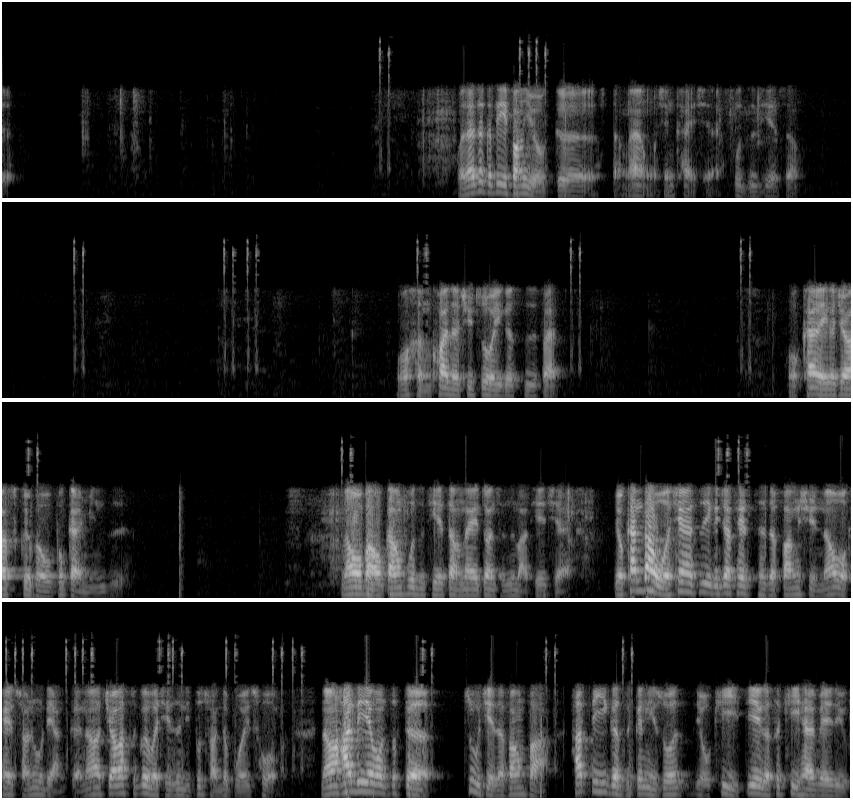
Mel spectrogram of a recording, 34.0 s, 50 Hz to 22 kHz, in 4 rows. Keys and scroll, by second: 21.2 ctrl+v.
